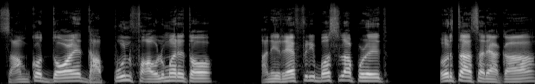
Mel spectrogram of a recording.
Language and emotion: Goan Konkani, angry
